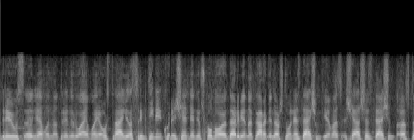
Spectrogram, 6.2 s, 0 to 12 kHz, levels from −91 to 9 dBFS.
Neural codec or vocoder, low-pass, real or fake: codec, 16 kHz, 1 kbps, X-Codec, HuBERT features, trained on general audio; 7.2 kHz; fake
